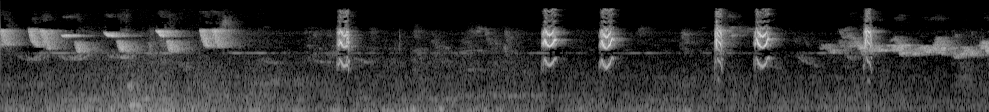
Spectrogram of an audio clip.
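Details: Double-collared seedeater female, locally coleiro, calling to excite males. Four quick high chirps open, then loud sharp swooping 'tsew' notes ring out singly and in pairs over quiet gaps, ending in soft twitter.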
